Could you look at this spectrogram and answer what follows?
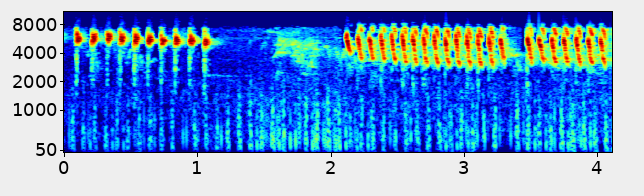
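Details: Lovebird in rapid-fire 'tembakan' song, intended as a master recording to train birds: a run of high, even chirps, a brief lull, then two fast chattering bursts of shrill notes.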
